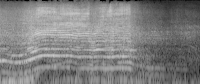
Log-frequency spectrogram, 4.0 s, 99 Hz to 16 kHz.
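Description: Polaris XC SP 500 two-stroke snowmobile, fitted with a Sno Stuff Rumble Pack exhaust can, revving up hard: the pitch climbs about half a second in, holds at high revs for about two seconds, then the sound fades out.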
